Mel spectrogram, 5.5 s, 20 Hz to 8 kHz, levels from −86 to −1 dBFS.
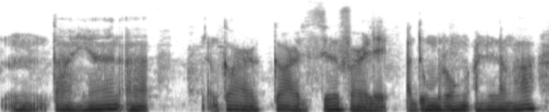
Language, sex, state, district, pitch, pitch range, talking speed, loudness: Mizo, male, Mizoram, Aizawl, 90 Hz, 85-100 Hz, 155 wpm, -19 LUFS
